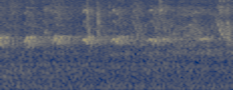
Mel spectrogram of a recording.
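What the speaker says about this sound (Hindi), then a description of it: "पक्षियों की मधुर आवाज़" Birds chirp and sing softly in a cool morning outdoors, a steady run of repeated high tweets over a quiet, airy background, fairly distant and with no talking.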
